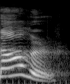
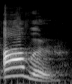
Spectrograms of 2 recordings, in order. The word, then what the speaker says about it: hour: as other that means H remains silent in it which gives it a vowel sound our so and will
